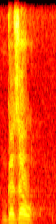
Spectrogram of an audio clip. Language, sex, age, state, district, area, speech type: Bodo, male, 18-30, Assam, Kokrajhar, rural, read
